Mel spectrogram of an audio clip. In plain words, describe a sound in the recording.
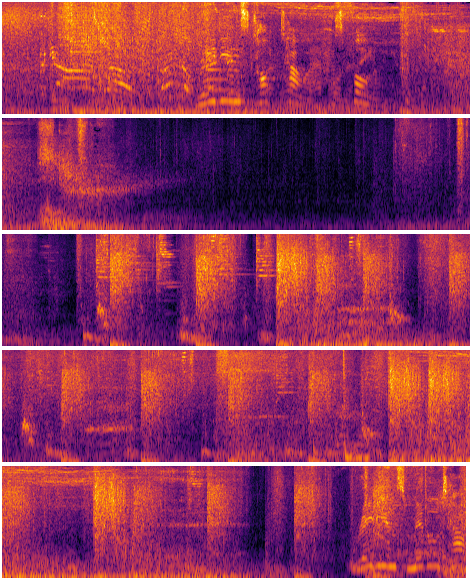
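Spell effects crackle and burst during a game battle.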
